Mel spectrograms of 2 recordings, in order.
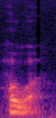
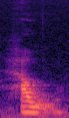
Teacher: However, because in this context, he is going to be in the enclitic form that is joined to a preceding word, either phonetically, graphically, semantically, it has some relationship with the preceding word. So we're going to not actually pronounce that last vowel, so it's just going to be hau.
